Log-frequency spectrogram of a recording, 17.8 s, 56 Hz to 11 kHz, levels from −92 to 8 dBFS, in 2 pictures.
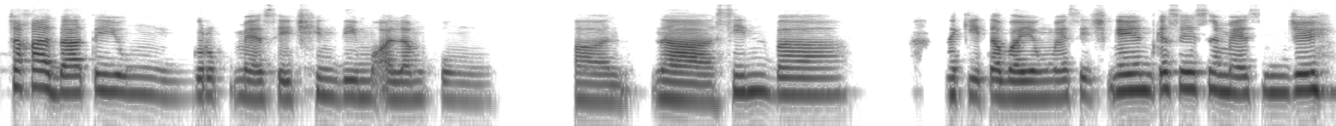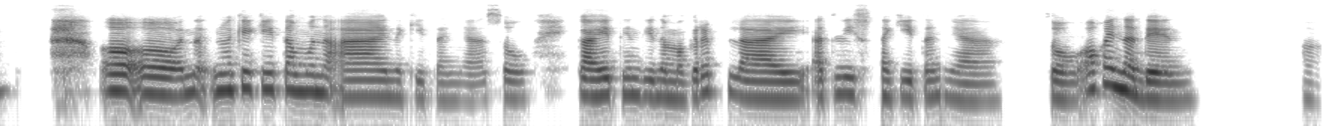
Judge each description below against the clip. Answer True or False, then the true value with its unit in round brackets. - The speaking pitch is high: True (195 Hz)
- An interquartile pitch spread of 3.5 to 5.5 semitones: True (4.5 semitones)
